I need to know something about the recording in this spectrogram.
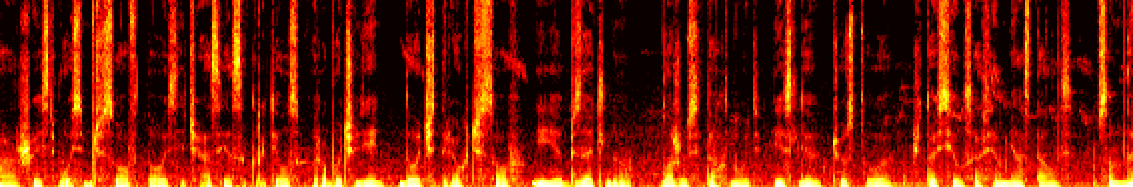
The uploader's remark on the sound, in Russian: Это сообщение для тебя я записала, прогуливаясь по теплому Тбилиси. Голосовое сообщение.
